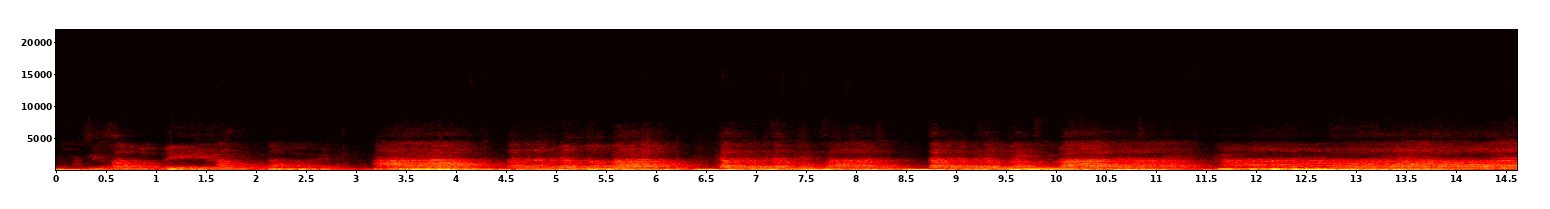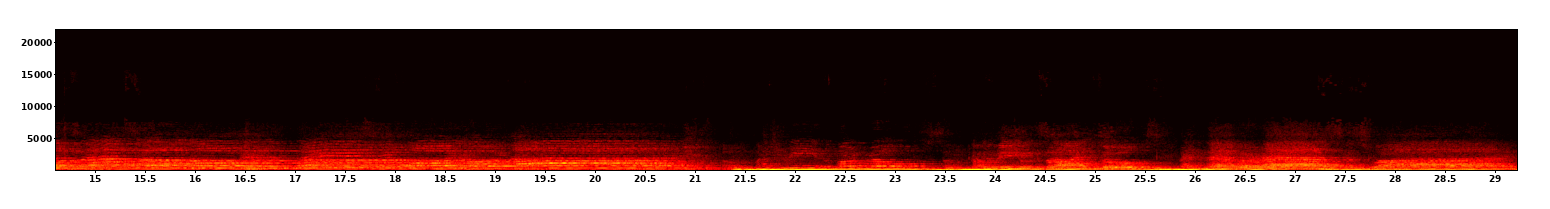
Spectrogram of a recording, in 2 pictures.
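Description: Mixed choir singing in parts, with a strong bass line moving note by note beneath the upper voices, which drops out briefly about two-thirds of the way through and comes back pulsing steadily.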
